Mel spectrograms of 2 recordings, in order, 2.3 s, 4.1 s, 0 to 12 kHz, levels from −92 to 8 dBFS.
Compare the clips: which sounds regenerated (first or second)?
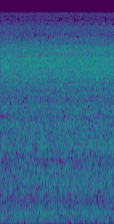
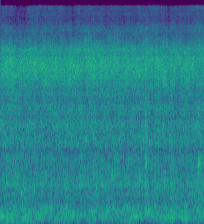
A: second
